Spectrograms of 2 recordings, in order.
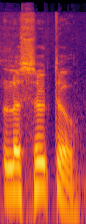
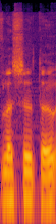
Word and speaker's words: Lesotho: The country of Lesotho is surrounded by which other country?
